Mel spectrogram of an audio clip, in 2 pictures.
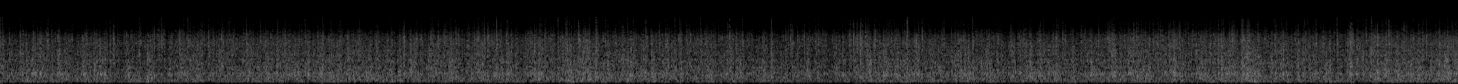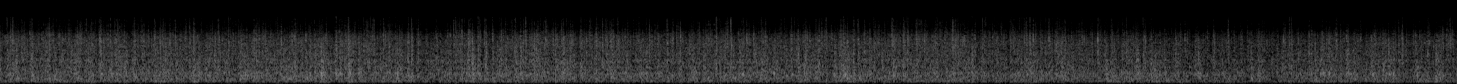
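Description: Steady rain falling without a break, a dense patter of many small drops.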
